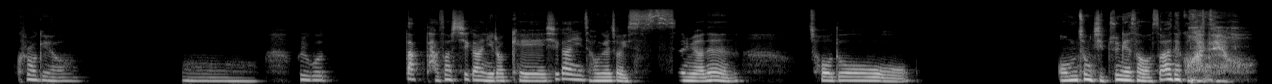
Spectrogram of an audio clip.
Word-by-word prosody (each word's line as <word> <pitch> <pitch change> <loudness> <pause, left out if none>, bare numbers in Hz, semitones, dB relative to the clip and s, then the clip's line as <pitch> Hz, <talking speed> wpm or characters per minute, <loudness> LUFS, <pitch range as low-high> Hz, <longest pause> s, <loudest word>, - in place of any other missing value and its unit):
그러게요. 170 -7 -5 1.0
어. 160 -3 -8 0.3
그리고 200 -3 -6 0.7
딱 245 -1 -1
5 185 +4 -2
시간 210 -3 0
이렇게 170 -1 0
시간이 235 +5 0
정해져 170 -2 +2
있으면은 165 +2 0 0.7
저도 175 -4 0 1.5
엄청 200 +5 +5
집중해서 190 -2 +3
써야 220 +9 +4
될 225 -1 +5
것 215 - -1
같아요. - - -1
175 Hz, 185 characters per minute, -23 LUFS, 165-200 Hz, 1.5 s, 엄청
